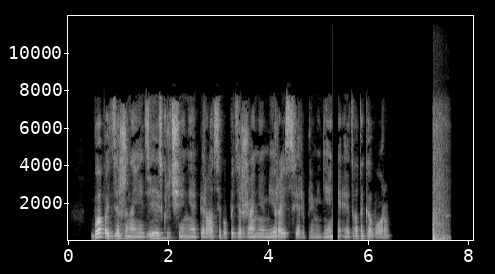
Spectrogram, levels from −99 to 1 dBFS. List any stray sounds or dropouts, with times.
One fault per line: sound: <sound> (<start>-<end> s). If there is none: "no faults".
sound: dropout (5.3-5.4 s)
sound: thud (7.3-7.7 s)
